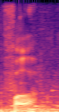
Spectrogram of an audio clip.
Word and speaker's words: pho: It's spelled P-H-O, looks like pho, but it's pho, the big steaming bowls.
